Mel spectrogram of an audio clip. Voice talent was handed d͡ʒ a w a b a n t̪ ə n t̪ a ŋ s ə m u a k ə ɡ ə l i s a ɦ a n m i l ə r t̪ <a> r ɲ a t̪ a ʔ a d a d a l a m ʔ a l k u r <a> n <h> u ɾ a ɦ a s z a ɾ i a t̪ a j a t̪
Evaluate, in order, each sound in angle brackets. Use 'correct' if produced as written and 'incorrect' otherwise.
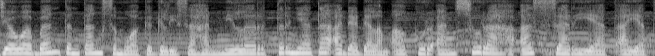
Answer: incorrect, correct, incorrect

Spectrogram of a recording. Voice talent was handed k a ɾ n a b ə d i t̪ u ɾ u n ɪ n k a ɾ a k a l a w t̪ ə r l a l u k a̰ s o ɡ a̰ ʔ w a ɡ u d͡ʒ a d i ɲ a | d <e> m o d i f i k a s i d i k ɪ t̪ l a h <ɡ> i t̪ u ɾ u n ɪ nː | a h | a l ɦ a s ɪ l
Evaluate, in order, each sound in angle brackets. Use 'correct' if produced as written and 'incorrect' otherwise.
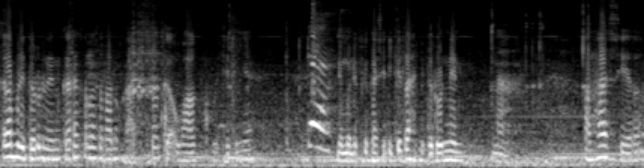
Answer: incorrect, incorrect

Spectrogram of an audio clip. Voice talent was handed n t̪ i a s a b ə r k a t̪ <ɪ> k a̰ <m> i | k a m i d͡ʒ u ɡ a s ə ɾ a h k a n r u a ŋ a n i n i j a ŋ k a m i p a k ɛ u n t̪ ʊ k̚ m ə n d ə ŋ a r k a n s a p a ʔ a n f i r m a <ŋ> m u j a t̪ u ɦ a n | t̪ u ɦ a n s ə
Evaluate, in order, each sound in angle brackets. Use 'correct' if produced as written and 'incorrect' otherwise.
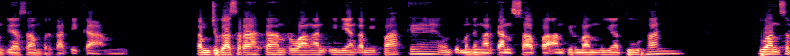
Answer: incorrect, correct, incorrect

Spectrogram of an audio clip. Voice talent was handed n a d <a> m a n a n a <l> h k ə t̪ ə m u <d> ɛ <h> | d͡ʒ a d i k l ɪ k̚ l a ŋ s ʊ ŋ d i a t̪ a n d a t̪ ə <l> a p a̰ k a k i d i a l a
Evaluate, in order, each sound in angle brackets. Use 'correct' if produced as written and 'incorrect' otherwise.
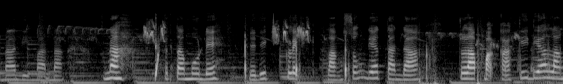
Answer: incorrect, incorrect, correct, correct, correct

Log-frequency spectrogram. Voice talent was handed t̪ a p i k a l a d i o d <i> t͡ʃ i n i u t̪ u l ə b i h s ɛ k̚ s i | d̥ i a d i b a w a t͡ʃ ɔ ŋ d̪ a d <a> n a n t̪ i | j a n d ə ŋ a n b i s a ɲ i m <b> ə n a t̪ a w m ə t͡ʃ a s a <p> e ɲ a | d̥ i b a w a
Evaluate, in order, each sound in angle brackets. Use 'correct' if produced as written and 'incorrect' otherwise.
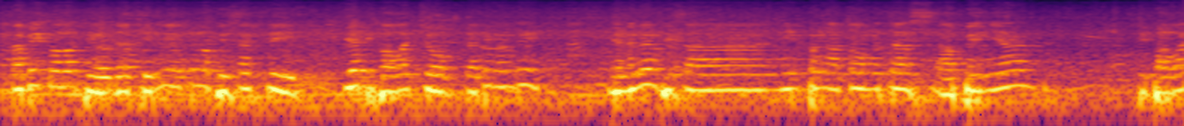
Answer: incorrect, incorrect, incorrect, correct

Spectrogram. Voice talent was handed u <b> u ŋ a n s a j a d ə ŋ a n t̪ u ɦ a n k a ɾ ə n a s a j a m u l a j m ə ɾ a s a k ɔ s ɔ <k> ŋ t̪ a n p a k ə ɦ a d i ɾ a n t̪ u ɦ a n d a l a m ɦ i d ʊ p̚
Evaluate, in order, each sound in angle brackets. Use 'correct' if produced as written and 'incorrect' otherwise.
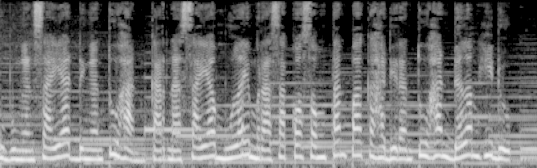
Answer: correct, incorrect

